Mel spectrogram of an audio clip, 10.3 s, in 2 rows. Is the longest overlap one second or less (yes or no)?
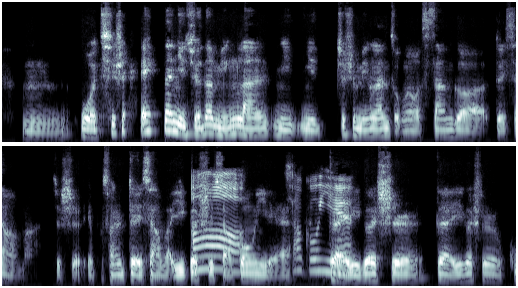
no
